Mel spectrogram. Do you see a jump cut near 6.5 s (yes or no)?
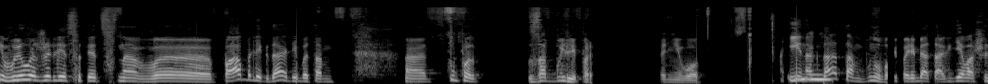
no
